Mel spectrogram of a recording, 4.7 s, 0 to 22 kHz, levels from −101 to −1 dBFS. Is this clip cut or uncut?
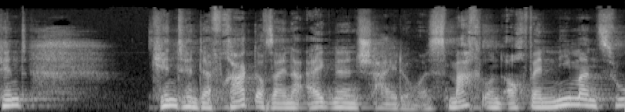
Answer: cut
